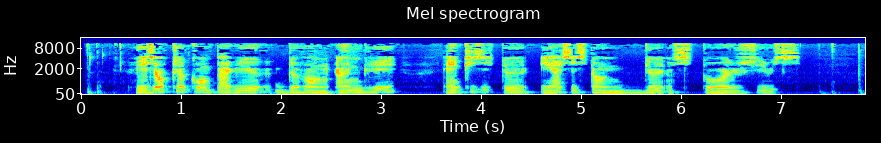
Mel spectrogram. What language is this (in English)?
French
